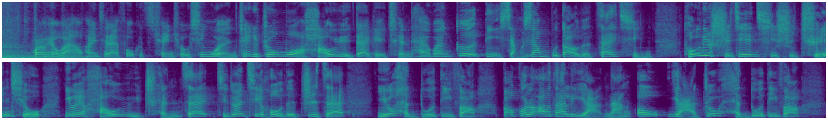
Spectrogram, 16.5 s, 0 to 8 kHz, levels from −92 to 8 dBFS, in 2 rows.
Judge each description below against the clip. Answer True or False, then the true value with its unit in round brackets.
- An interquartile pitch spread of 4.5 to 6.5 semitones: True (5.4 semitones)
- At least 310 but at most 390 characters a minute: False (290 characters per minute)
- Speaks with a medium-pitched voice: False (225 Hz)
